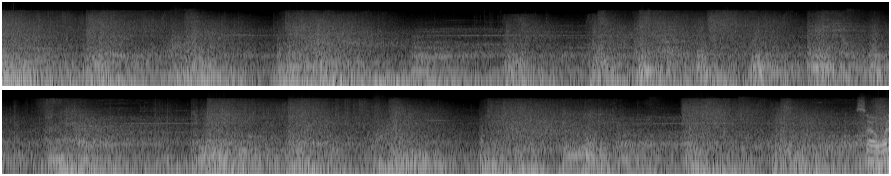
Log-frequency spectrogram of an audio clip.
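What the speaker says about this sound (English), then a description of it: "That's something shooting fireballs at me." In the game Bloodborne, fireballs shoot and explode repeatedly, a dense run of booms and bursts over a steady rumble that lasts throughout, with talk over the top.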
